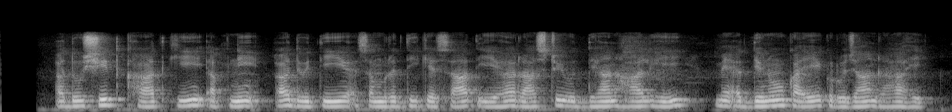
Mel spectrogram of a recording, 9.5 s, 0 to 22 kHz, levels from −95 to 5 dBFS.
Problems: background sounds at intervals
